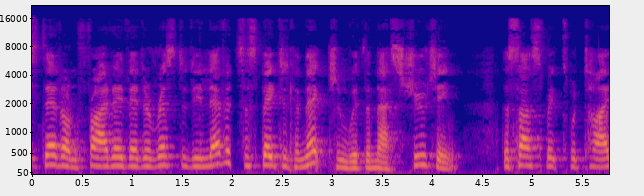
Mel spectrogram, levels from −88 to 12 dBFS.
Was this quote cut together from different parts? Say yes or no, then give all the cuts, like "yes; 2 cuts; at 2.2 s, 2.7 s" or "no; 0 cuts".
yes; 2 cuts; at 2.0 s, 2.6 s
